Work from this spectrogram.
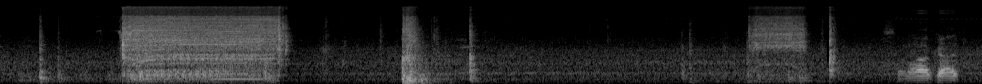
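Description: A power drill drives screws into a metal bottle rack in short whirring bursts of a second or two, with clanks and handling noises between them in a quiet room.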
